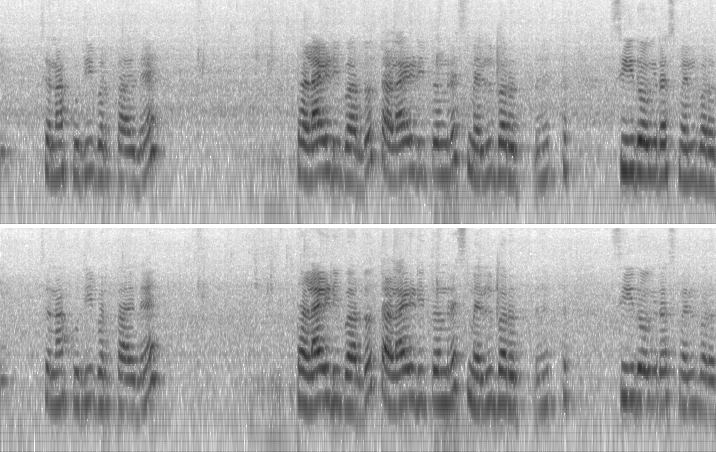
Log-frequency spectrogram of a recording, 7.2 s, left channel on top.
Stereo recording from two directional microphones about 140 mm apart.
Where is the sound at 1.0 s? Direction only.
Centre (ahead or behind).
